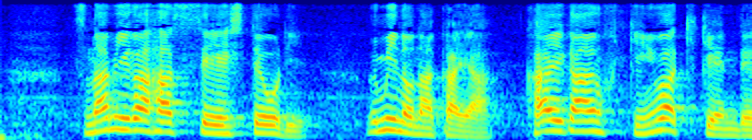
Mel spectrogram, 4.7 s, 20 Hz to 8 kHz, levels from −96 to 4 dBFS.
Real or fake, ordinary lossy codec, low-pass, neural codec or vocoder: real; none; 7.2 kHz; none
